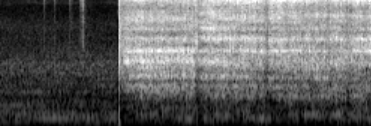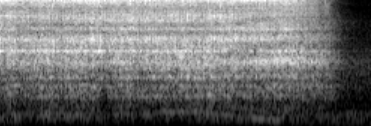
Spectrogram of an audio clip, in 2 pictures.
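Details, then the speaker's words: Peugeot Partner starter motor making a strange noise when starting, dried out inside and slipping on the ring gear: high, rough whirring spin with a wandering, wobbly drone, from worn brushes and a worn nose bushing. "esse aqui faz aquele barulho estranho aí quando dá partida lá né porque já tá bem bem ressecado por dentro galera"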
